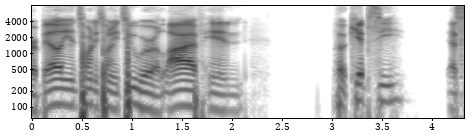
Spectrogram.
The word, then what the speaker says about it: Poughkeepsie: on saturday for rebellion 2022 we're live in poughkeepsie that's how you pronounce it poughkeepsie new york and our first match of the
